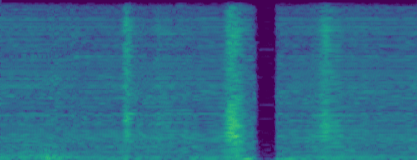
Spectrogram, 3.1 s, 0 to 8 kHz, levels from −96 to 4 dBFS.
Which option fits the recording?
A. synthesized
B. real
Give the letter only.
A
